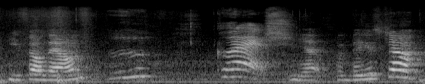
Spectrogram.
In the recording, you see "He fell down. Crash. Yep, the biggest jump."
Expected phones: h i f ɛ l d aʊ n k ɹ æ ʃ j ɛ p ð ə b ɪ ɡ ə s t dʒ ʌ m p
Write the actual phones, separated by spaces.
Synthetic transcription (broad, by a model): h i f ɛ l d aʊ n k l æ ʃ j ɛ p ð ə b ɪ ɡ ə s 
